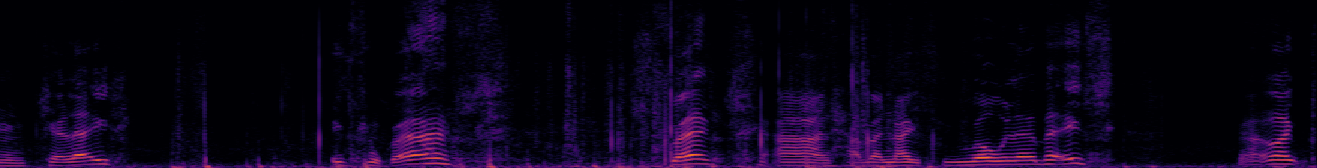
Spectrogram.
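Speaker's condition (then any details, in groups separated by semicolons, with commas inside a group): Cerebral palsy; mild, ataxic type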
